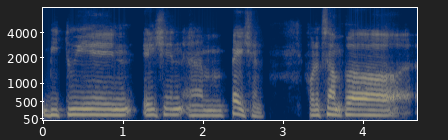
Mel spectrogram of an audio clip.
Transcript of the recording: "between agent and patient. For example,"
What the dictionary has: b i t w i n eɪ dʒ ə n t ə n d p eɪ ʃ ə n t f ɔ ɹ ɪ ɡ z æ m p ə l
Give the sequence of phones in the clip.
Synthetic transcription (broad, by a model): b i t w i n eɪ ʃ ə n ə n p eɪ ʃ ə n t f ɔ ɹ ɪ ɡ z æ m p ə l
